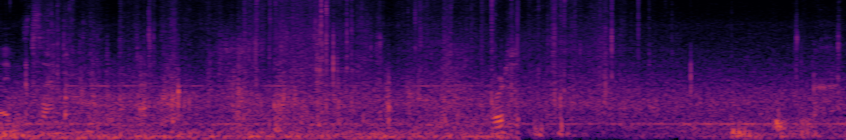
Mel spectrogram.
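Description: Crinkling and rustling of a large vinyl decal sheet and its transfer tape being peeled and pressed onto a trailer's side, with scattered small crackles. A low rumble underneath drops away about five seconds in.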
